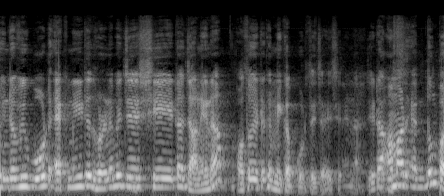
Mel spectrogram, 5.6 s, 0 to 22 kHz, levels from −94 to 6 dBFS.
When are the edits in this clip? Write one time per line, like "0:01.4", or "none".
0:04.5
